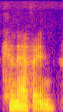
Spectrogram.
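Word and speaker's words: Cynefin: all credit is due to the uh uh canevin uh video on YouTube I know it looks like sinin but that Welsh it's pronounced Kevan uh fantastic video um by the founder of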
